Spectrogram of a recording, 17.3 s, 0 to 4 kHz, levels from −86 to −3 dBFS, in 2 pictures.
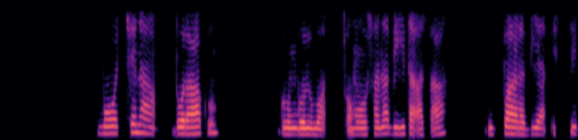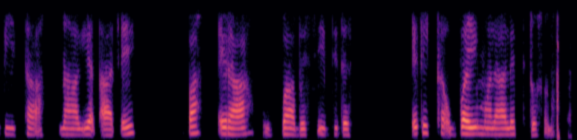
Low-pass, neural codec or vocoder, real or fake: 3.6 kHz; codec, 16 kHz, 2 kbps, FreqCodec, larger model; fake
